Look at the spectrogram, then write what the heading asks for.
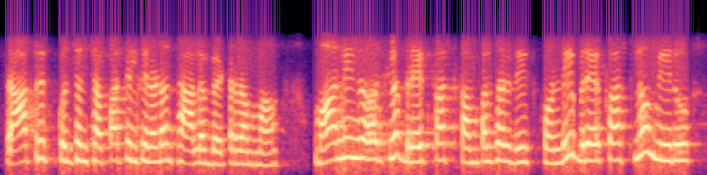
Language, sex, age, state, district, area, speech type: Telugu, female, 45-60, Telangana, Nizamabad, rural, conversation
